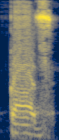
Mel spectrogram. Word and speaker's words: cause: आप देख पा रहे हैं CAUSE, इसमें जो यू है इसको साइलेंट कर देंगे और पढ़ेंगे काज।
